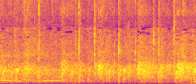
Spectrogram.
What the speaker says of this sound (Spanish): Denle aplausos al Señor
